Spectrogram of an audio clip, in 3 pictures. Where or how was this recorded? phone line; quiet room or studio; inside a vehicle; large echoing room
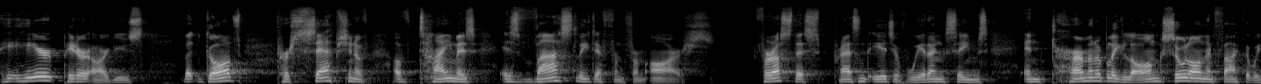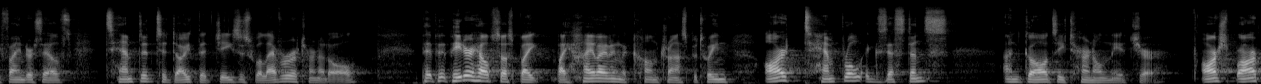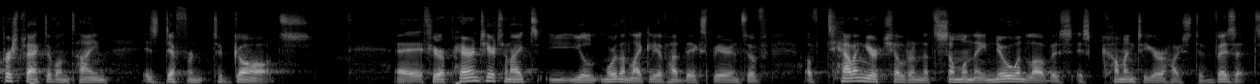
large echoing room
